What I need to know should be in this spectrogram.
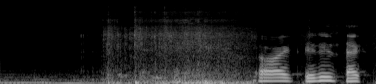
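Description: A magic blast bursts with a loud rushing whoosh.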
